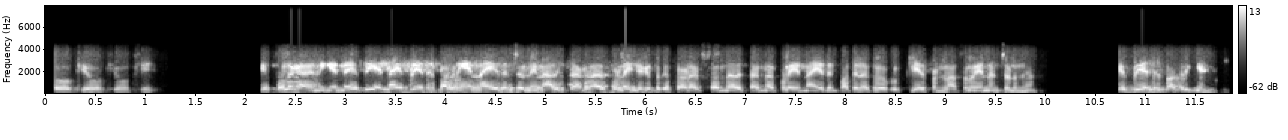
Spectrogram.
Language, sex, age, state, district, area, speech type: Tamil, male, 18-30, Tamil Nadu, Dharmapuri, rural, conversation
